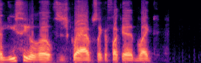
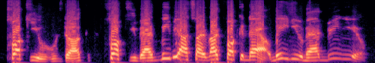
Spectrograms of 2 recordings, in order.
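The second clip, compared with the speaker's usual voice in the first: high-pitched, heated callout; angry challenge; 8 semitones higher than usual. Acted. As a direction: call him out to fight, pitch climbing. Acted challenge to a fight.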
